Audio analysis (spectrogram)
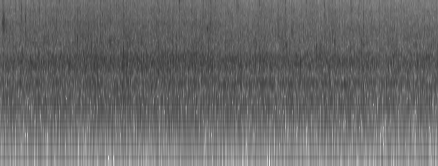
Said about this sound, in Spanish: Vamos a dar un aplauso y ya está bien.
